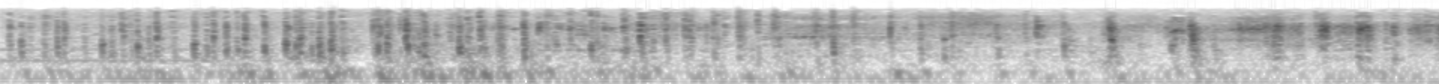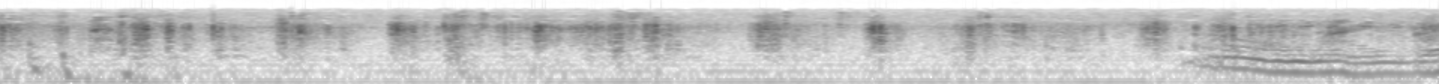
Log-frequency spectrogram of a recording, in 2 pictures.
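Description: Radio-drama sound effect of a fire crackling: dense, irregular snaps and pops from a still-burning ranch house and barn.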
